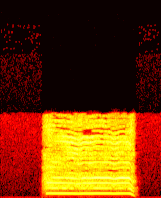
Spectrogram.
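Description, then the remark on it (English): A single loud, high-pitched scream holds one steady pitch for just over a second, then dips sharply as it cuts off. Silence comes before and after, with no talking. “That was me screaming.”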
